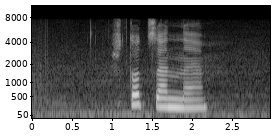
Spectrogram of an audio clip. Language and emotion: Russian, neutral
